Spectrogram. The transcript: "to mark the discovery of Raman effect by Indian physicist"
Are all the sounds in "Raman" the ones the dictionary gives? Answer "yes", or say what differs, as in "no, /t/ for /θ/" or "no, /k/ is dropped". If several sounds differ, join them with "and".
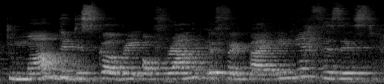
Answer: no, /m/ is dropped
